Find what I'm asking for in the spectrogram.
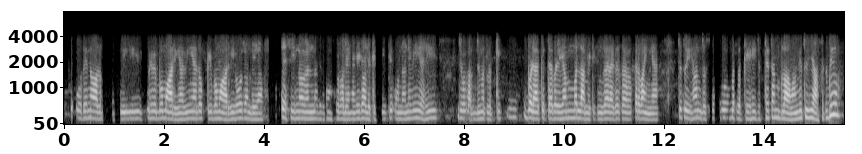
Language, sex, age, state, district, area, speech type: Punjabi, female, 30-45, Punjab, Gurdaspur, urban, conversation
